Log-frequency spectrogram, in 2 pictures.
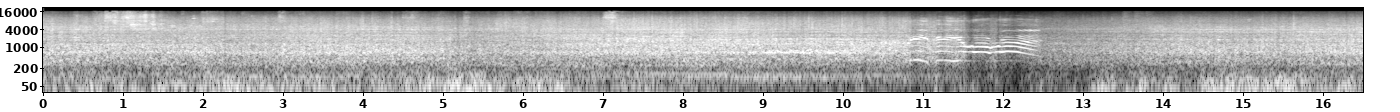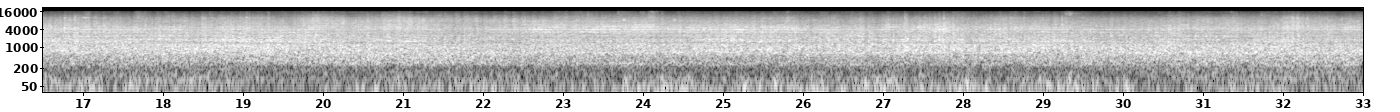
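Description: Freight train tank cars rolling past close by: steady rumble and rattle of steel wheels on rail. A brief wavering pitched sound rises and falls around twelve seconds in, just before a short dip in the noise.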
